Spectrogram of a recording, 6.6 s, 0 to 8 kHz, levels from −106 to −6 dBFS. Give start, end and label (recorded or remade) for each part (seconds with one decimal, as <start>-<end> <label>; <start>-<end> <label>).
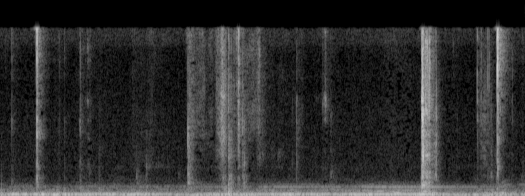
0.0-6.6 recorded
